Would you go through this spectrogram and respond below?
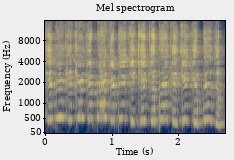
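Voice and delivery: squeaky stammering mimicry; mocking stammer. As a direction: parody a whiny complainer. High mocking stutter.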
